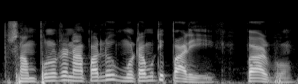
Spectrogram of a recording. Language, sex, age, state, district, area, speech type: Bengali, male, 18-30, West Bengal, Cooch Behar, urban, spontaneous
